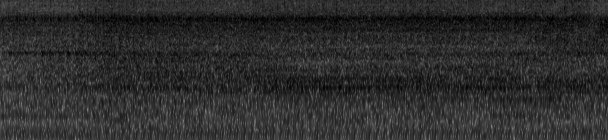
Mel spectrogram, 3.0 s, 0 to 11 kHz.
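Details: Cub Cadet RZT 54-inch zero-turn mower, revved back up after idling with the blades off. A loud even buzz at high speed with no stumbling or surging; the engine runs healthy.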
